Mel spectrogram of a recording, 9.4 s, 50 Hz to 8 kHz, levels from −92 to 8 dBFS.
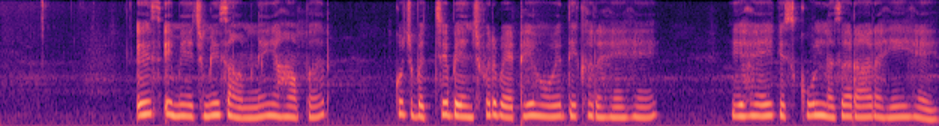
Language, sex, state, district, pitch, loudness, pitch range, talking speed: Hindi, female, Rajasthan, Jaipur, 220 Hz, -20 LUFS, 205-230 Hz, 140 wpm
